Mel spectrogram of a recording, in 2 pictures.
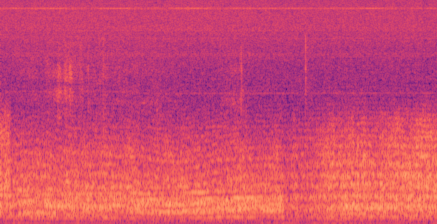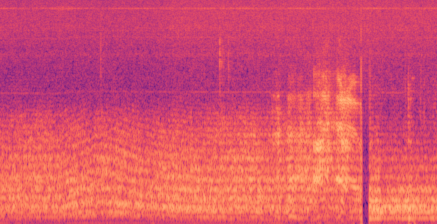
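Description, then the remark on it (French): A steady, droning roar of an airplane in flight to Japan fills the whole stretch, a constant low rumble with faint murmuring underneath and a brief sharp click near the end. “Deux semaines plus tard, elle prend l'avion pour le Japon.”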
